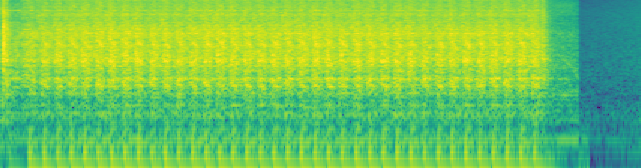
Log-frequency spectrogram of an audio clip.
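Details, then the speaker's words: Car with freshly installed replacement engine, first start attempts: laboured, even cranking under three turns a second that never catches, then stops; only seven volts reached the starter while cranking, traced to a faulty battery switch, and bypassing it gave an instant start. "the car had trouble starting there was some electrical gremlins somewhere i were only getting seven volts on cranking so today i bypassed the battery switch and the car started straight away"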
